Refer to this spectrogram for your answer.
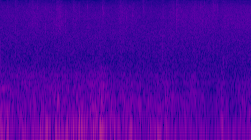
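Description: Steady, dense rain hisses continuously, with a deep rolling rumble of thunder underneath. It is fairly loud and unbroken throughout, and no one speaks.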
